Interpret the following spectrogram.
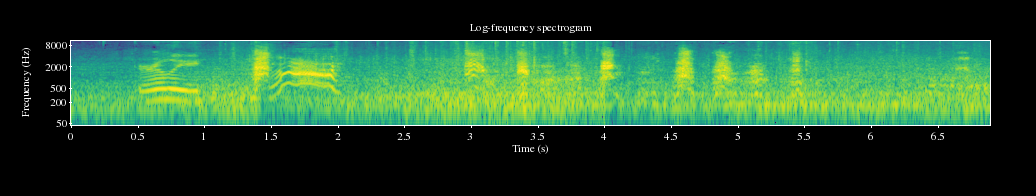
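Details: Puppy being washed, giving a wavering, high whine followed by a second rising and falling cry, then a series of short sharp splashes or clicks over steady water noise.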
